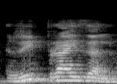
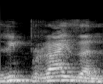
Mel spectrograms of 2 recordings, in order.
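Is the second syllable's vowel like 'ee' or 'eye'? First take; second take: eye; eye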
